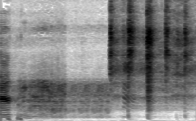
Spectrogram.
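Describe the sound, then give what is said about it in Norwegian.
Tinny electronic dance music plays through a small phone speaker, thin and bass-less, with sustained synth tones and a run of sharp, evenly spaced beats toward the end. “Og nå er det fra mobilhøyttaler, så du hører jo ikke”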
